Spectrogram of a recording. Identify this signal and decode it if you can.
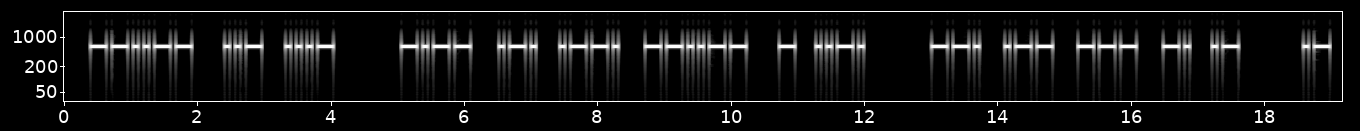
Morse code, heard as a keyed tone, about 15 wpm, spaced as for 12 wpm, 600 Hz. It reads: ,UV YRP,TF GWONA A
